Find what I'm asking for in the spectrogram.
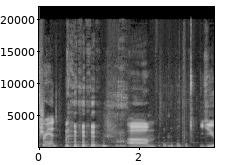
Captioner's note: laughs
